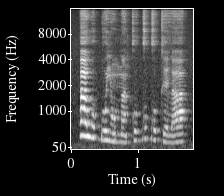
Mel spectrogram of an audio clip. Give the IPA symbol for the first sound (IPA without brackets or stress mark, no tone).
a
